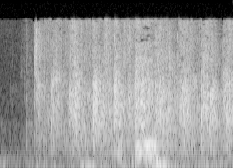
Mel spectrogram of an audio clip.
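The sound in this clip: Applause from an audience welcoming a speaker to an evening talk, a steady, full wash of many hands clapping that begins abruptly and holds at an even level.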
